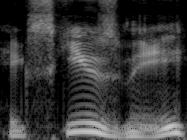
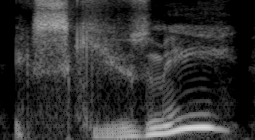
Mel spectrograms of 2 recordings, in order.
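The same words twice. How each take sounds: First: It is said politely, asking someone to move. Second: It is said in an offended tone.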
